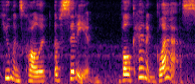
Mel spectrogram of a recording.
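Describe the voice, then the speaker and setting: This put-on character voice sounds female, sits at a fairly high pitch with very wide pitch swings, and moves at a moderate pace over clear background noise. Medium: read story. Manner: casual, offhand.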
